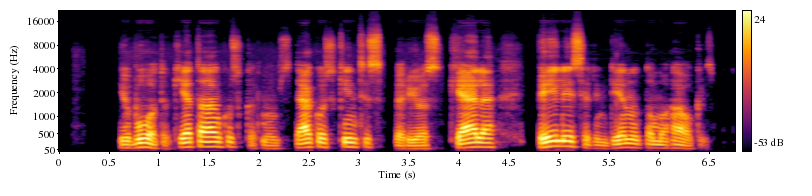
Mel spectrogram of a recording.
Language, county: Lithuanian, Kaunas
